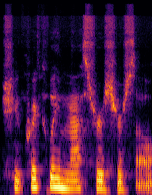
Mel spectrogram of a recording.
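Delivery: ordinary delivery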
